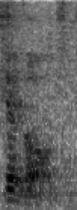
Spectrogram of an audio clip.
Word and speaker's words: Theobald: In the first versions, the hero, in quotation marks, the mock hero, is Louis Tybalt, spelled Theobald, but pronounced Tybalt.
